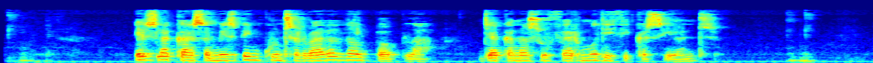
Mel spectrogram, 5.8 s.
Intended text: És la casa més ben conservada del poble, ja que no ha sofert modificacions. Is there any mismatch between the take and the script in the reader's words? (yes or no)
no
